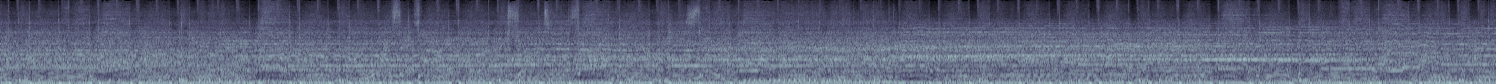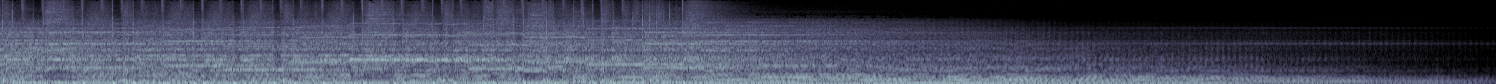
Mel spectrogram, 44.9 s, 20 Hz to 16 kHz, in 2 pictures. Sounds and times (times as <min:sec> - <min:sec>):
Distortion: 0:00.0 - 0:44.8
Guitar: 0:00.0 - 0:44.8.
